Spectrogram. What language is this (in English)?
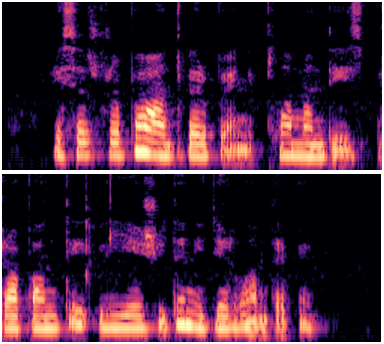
Georgian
